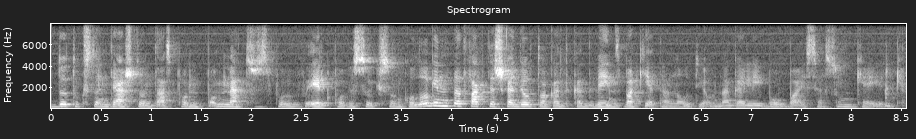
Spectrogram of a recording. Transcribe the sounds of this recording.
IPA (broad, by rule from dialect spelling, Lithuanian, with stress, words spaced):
doː ˈtʊkstoːnʲˌtʲɛː ˈɑːʃtoːnˌtɑːs poː poː ˈmʲæːˌtʊs poː ˈeːrʲɡʲɪ poː ʋʲeːˈsuɔkʲʊs oːŋkoːˈlˠuɔɡʲeːnʲ bʲɛt ˈfɑːktʲeːʃˌkɑː ˈdʲeːlˠ ˌtuɔ kɐt kɐt ˈʋʲeːɪns bɐ ˈkʲeːt ɐˈnoːʊt jɛʊ nɐɡɐˈlʲiɛj ˈboːw ˈbɐɪˌsʲɛː ˈsuːŋʲˌkʲɛː ˈeːrʲɡʲɪ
